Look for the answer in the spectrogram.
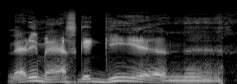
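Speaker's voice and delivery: very drawn-out exaggerated American accent. Showing how he says it, hammed-up American accent. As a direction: overdo the American accent, extremely slowly. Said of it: "That's how he says it".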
